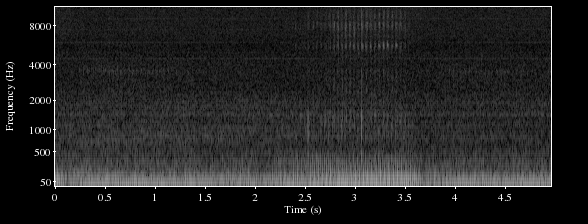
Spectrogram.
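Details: Pet cat Jojo drifting to sleep in sunlight beside an open window, giving a soft deep purr that swells briefly louder and rougher for about a second before settling again.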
